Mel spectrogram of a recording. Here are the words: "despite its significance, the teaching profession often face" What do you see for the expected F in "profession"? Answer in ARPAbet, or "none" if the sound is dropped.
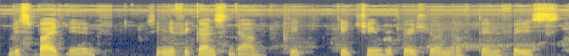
P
